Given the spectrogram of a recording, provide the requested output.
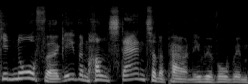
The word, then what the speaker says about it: Hunstanton: But like in Norfolk, even Hunstanton apparently we've all been pronouncing wrong. It's supposed to be Hunston. Hunstanton is Hunston.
